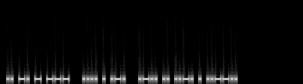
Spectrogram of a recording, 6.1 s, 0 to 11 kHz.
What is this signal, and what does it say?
Morse code, heard as a keyed tone, about 30 wpm, 700 Hz. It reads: INTO HER LIFE?
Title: Sentences from Top 1000 Words - Review Part 6 - 30wpm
